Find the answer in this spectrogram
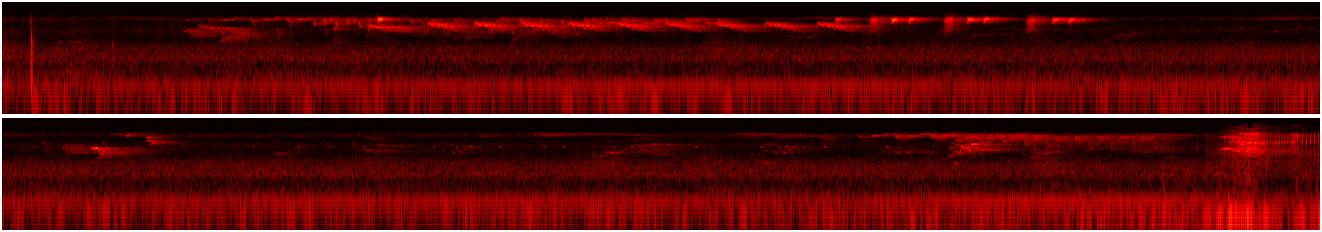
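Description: Birds calling: a run of quick, high, falling notes, about three a second, then scattered shorter calls, over a steady low hum. A brief rustle near the end.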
